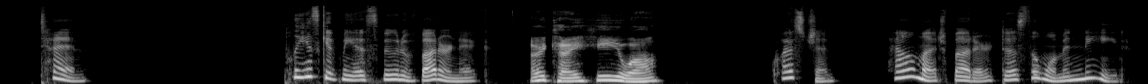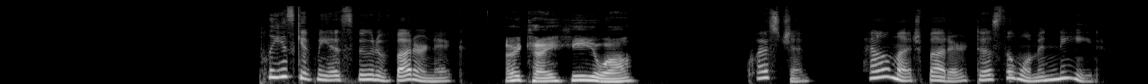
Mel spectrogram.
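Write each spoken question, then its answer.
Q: How much butter does the woman need?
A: A spoon of butter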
